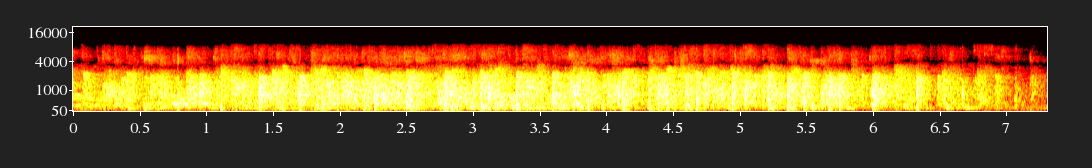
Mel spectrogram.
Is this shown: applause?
yes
